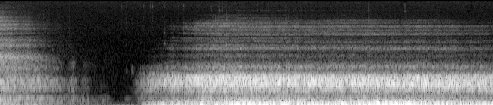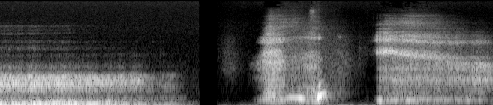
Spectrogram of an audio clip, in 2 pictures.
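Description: A long, audible breath drawn out for about three and a half seconds, soft and airy at low volume, is followed by a few short breathy bursts after a pause.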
